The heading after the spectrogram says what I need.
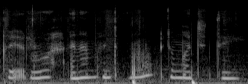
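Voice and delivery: quick secret whisper; fast whisper. Real, not acted. Girl plotting to sneak into mum's bed, whispered. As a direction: rush the plan under your breath.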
